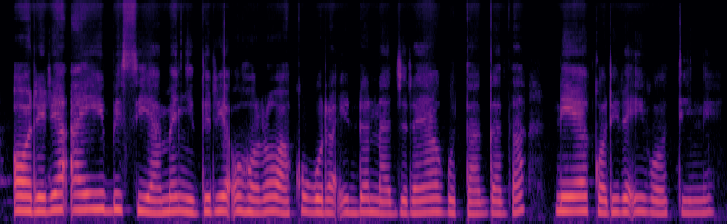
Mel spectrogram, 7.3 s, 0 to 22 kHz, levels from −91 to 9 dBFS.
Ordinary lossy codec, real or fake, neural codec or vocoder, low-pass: none; fake; codec, 44.1 kHz, 7.8 kbps, DAC; none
